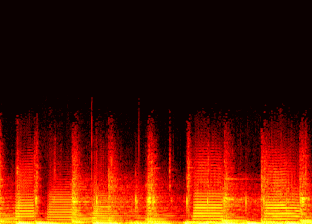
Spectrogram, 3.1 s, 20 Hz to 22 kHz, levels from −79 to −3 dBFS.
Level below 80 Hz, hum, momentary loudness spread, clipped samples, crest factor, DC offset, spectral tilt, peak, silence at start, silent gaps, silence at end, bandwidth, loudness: -28 dBFS; none; 3 LU; under 0.1%; 14 dB; under 0.1%; -6.5 dB/octave; -2 dBFS; 0 s; none; 0 s; 9.6 kHz; -17 LUFS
